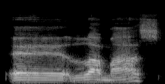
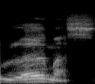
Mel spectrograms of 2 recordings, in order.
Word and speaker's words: Lammas: ah, Lamas ou Lamas, né? ah. As duas pronúncias estão corretas porque, Carmen, isso varia muito da região da Europa que você está, né?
